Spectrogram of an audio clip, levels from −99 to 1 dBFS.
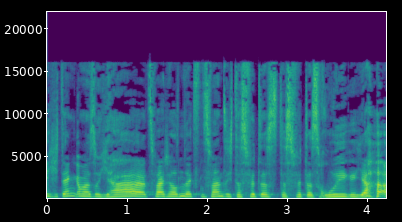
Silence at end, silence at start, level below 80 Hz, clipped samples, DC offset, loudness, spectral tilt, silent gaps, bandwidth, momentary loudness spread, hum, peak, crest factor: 0 s; 0 s; -64 dBFS; under 0.1%; under 0.1%; -19 LUFS; -2.5 dB/octave; none; 16.5 kHz; 6 LU; none; -2 dBFS; 18 dB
